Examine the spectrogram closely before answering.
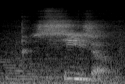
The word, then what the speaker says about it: sijo: and shijo is spelled like this but it's pronounced like this shijo and so um i'm going to pass out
